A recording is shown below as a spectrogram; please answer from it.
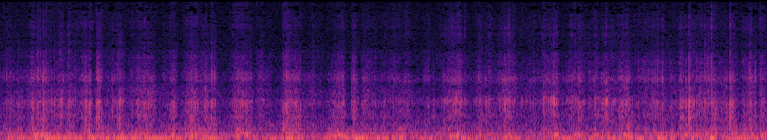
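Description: Both hands pick at and scratch a life-size plastic doll head with synthetic hair using long nails. The result is a steady, crackly, crisp scratching texture over a dense low rumble, with brief brighter bursts.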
